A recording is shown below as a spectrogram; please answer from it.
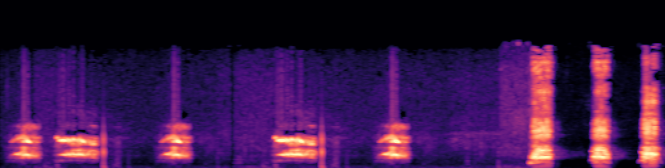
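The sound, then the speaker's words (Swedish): A drake gives a few soft, raspy, evenly spaced quacks separated by quiet gaps. Three louder, sharper quacks follow in quick succession at the end. “Vi lyssnar igen. Först hananka.”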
